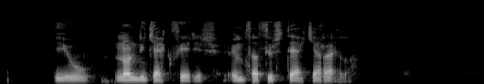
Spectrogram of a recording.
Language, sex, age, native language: Icelandic, male, 18-19, Icelandic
